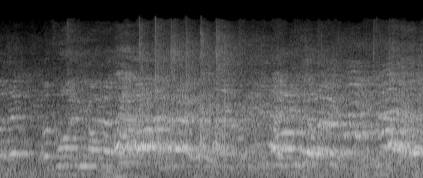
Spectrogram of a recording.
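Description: Several men shouting over each other in a large hall, calling out during a kickboxing bout. A few sharp knocks come about a second and a half in.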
